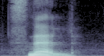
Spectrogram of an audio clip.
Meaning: 1. kind, nice 2. nice, obedient (from notion of being kind (from someone's perspective)) 3. quick, swift 4. wise 5. fast
- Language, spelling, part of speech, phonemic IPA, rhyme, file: Swedish, snäll, adjective, /snɛlː/, -ɛl, Sv-snäll.ogg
